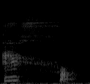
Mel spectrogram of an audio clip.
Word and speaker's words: ajo: Y para este vegetal en español tenemos la palabra ajo, ¿vale? Puedes pronunciar fuerte o suave la letra J, como ya lo sabes.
